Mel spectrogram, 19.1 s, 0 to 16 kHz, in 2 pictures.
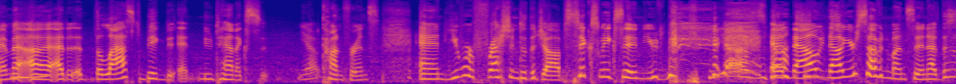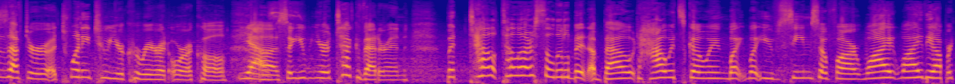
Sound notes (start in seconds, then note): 6.8 laughs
